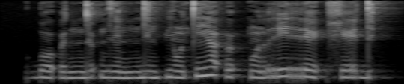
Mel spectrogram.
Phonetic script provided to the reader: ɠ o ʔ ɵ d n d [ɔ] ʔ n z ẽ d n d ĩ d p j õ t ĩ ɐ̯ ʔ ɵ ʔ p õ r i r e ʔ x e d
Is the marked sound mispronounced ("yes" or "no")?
yes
